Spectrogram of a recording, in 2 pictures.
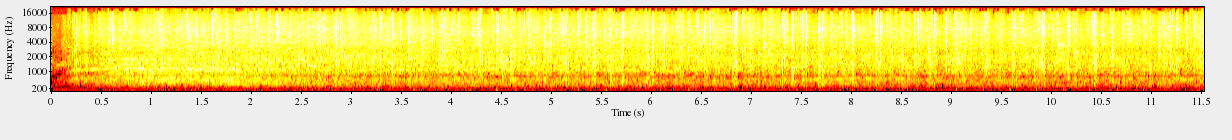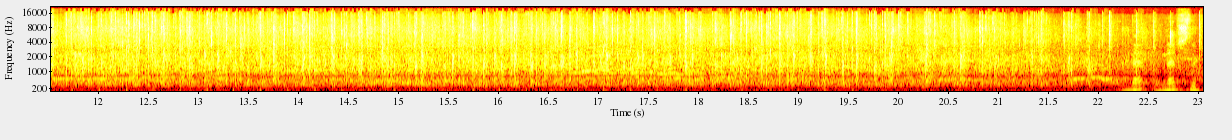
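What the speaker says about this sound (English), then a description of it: "that's the kind of enthusiastic applause I want to hear for every single graduate who comes up on stage." Sustained, enthusiastic applause from a large audience at a university graduation ceremony, a continuous dense wash of clapping that holds at an even level for over twenty seconds, heard from some distance in a big hall.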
